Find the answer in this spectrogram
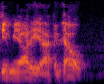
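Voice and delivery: play-acted, mild, half-yelled tone. Retelling a comic plot, the speaker acts out a prisoner yelling at the guards. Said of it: "he's like yelling at the guards".

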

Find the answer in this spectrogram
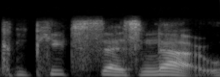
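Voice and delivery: ordinary talk

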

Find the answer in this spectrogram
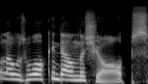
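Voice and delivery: put-on Welsh accent. Urged by the others to have a go, trying a Welsh accent. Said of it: "Anyone want to do a Welsh accent?".

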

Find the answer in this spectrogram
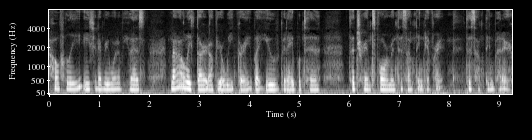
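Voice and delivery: sick, half-whispered voice.

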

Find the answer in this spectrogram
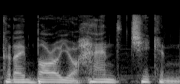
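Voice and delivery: ordinary talk

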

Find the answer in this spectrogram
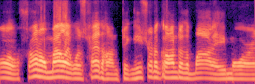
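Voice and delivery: mocking, derisive troll-like voice. Discussing a fight, speaker mocks armchair critics with a troll voice. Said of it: "I'm going to do the troll voice".

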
